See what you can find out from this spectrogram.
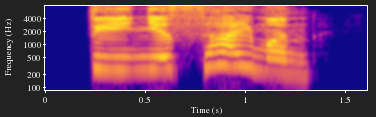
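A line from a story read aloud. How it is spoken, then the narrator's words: Almost shouting. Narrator (Russian): теперь она почти кричала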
